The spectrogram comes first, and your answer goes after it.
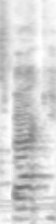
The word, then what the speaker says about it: Spackey: Well, actually, most people get Spackey wrong, too, and have all my life. But is a very Sanskrit name. So, but you got them both right. is how you pronounce that, and Spackey is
